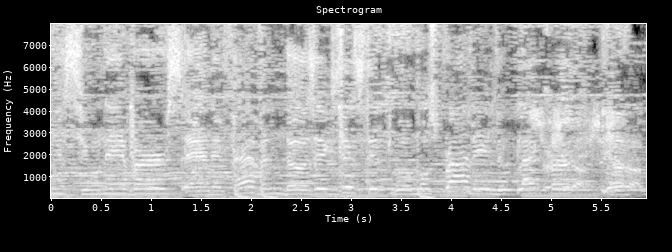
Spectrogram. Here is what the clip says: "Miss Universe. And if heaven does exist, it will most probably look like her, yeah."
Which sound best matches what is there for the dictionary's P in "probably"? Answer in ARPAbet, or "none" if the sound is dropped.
B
